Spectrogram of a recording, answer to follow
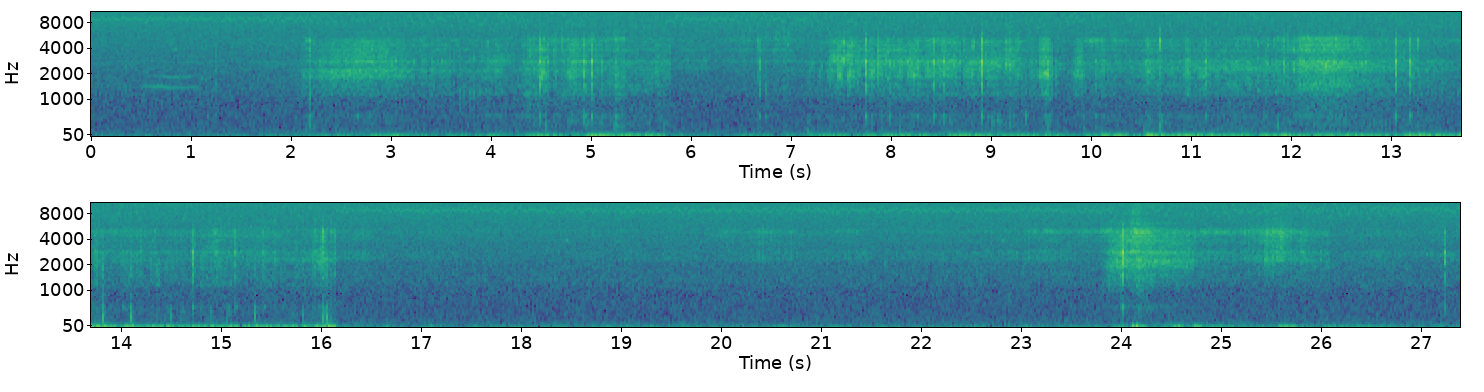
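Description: Skis scraping and hissing over packed, chopped-up piste snow through a run of turns, with scattered clicks. The scraping comes in bursts from about two seconds in, stops suddenly about two-thirds of the way through, and returns briefly near the end.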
